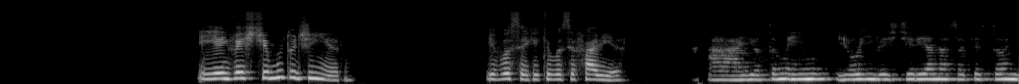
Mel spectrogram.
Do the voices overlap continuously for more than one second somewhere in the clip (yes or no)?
no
